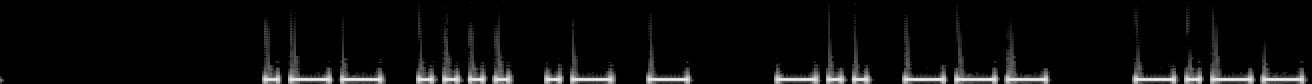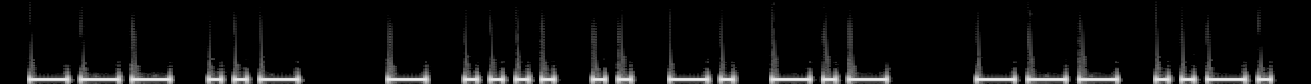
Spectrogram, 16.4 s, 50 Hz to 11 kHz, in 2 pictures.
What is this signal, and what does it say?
Morse code, heard as a keyed tone, about 15 wpm, 700 Hz. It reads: WHAT DO YOU THINK OF
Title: Speed-Racing - Sets of 5 Words 15wpm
